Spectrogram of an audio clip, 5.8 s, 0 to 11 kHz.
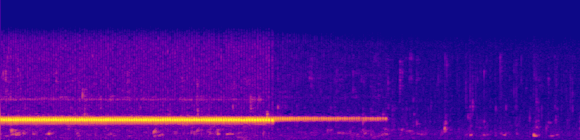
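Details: Toad singing at a pond finished in spring 2022, on a warm spring night, recorded by a webcam: a loud, even, high-pitched continuous trill lasting several seconds, dropping in strength before stopping, followed by scattered soft ticks and drips.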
